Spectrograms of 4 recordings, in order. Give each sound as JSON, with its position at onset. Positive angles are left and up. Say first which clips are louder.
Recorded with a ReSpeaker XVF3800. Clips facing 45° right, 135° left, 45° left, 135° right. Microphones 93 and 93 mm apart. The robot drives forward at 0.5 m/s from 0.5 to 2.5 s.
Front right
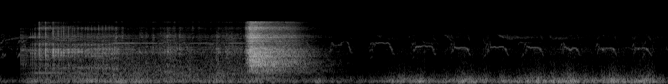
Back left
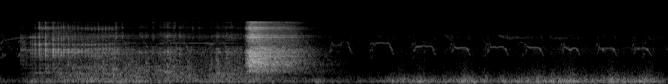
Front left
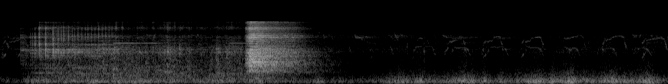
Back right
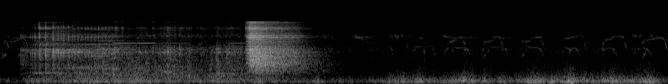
{"t": 0.2, "sound": "a dropped coin", "louder": "even, back right 1 dB", "azimuth_deg": -105, "distance_m": 0.6}
{"t": 2.5, "sound": "a whoosh", "louder": "back left 1 dB, front left 3 dB", "azimuth_deg": 80, "distance_m": 1.6}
